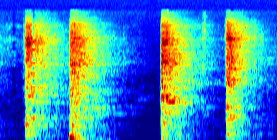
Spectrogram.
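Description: Four short, faint thumps with silence in between, the second one the loudest.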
